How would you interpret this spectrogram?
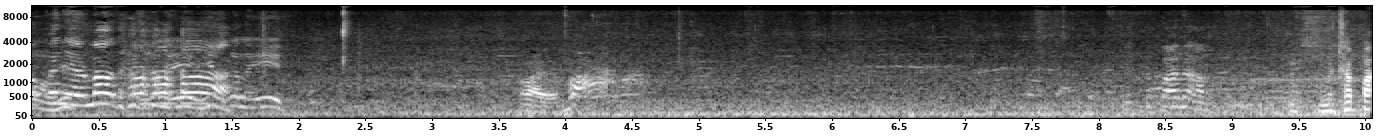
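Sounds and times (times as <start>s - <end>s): general street hum: 0.0s - 10.0s
low traffic rumble: 0.0s - 10.0s.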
